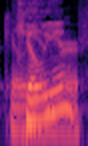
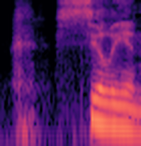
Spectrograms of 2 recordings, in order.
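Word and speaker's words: Cillian: Sillian Murphy. I don't know. I really don't know how to say his name. If it's Killian, I heard him on an interview.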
